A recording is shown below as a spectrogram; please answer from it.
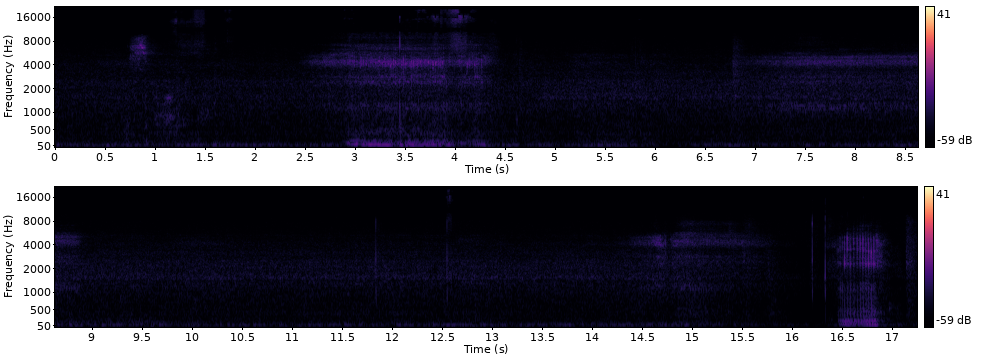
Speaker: I see you, honey. He's snoring.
